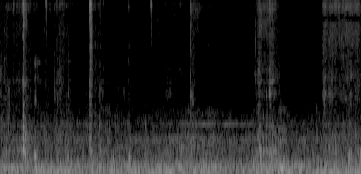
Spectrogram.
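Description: Car engine idling: a steady low rumble, with a few faint clicks and taps over it.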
